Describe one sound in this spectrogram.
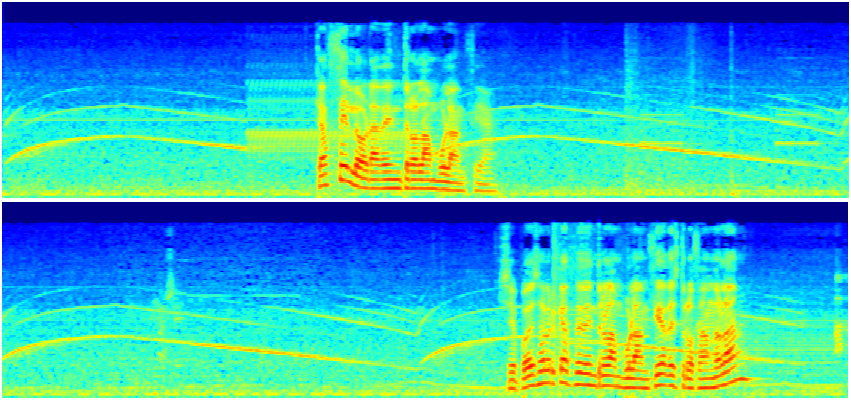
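A siren wails nearby, rising and falling over and over.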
